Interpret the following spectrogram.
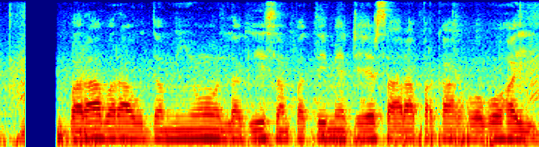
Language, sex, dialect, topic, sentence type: Magahi, male, Southern, banking, statement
